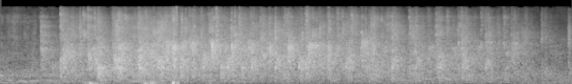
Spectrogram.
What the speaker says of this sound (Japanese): それではマリーナさんを拍手でお迎えください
